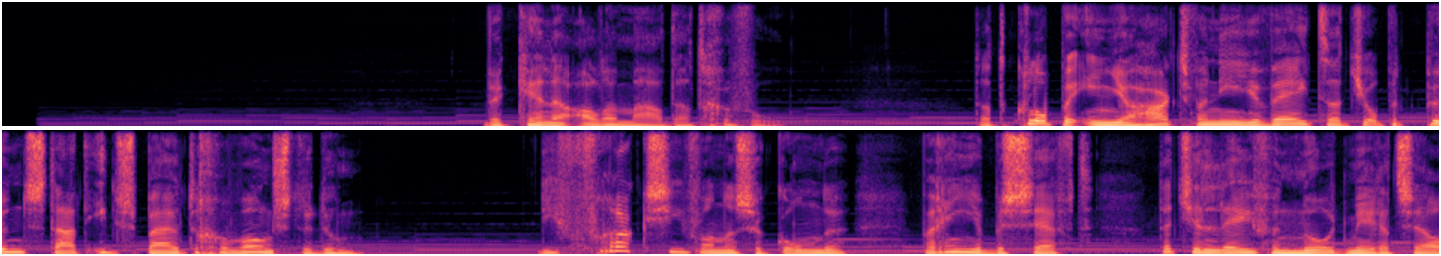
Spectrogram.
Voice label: Storytelling, voice over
